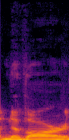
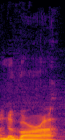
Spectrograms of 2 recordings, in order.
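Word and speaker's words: Navarre: Uh, Navar, not Navara. Oh, Navar, not Navara. Um, why have I always called it Navara? How is it pronounced in Spanish? That's the question I have. But it's Navar.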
